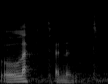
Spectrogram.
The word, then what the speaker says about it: lieutenant: You're you're going to say it's lieutenant, but yes, I'm saying it's lieutenant is is the spelling of it in the American sense, but you pronounce it left tenant.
